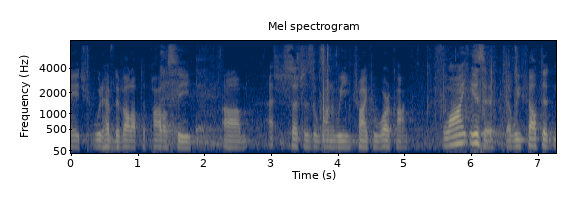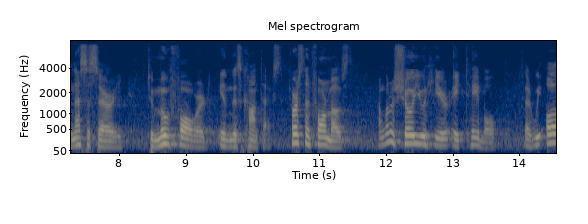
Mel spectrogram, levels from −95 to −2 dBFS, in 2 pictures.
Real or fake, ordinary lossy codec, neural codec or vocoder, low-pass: real; MP3, 32 kbps; none; 7.2 kHz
